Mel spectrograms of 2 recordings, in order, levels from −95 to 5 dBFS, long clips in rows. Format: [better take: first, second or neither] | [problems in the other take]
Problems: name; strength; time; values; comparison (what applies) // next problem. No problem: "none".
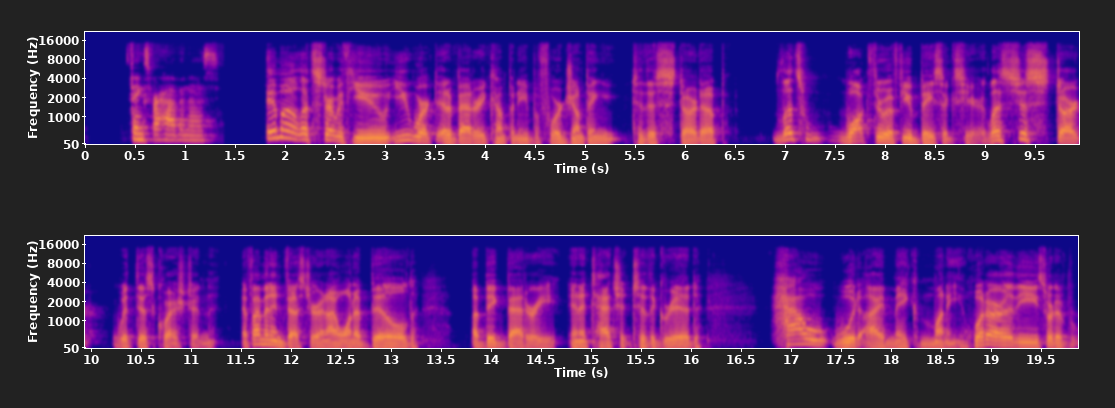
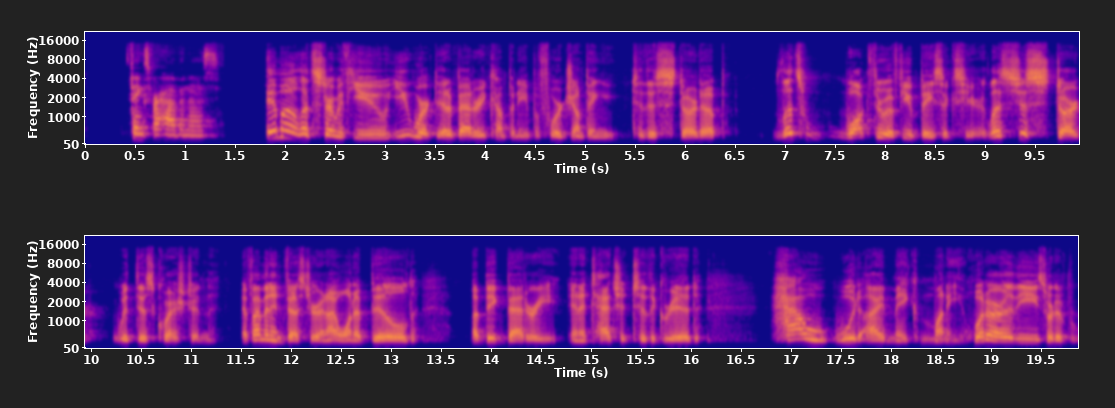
first | thin; very; fading below 300 Hz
